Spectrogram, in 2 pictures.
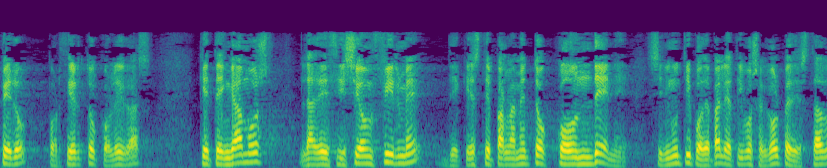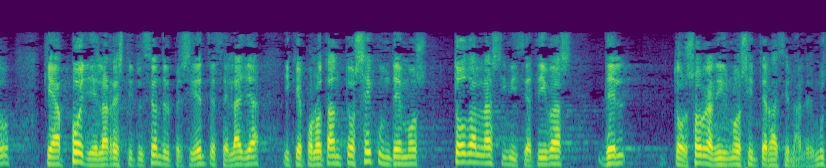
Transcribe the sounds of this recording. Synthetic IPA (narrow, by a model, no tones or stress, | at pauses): pe̞ɾo̞ | po̞ɾθje̞ɾt̪o̞ko̞le̞ɣ̞a̰s | ke̞t̪e̞ŋɡamo̞z | lað̞e̞θisjo̞ɱfiɾme̞ | ðe̞keest̪e̞paɾlamẽnt̪o̞ko̞nd̪e̞ne̞̰ | sinːiŋɡunt̪ipo̞ð̞e̞paljat̪iβ̞o̞se̞lɣo̞lpe̞ð̞est̪aðo | ke̞apo̞ʝe̞lare̞st̪it̪uθjo̞nd̪e̞lpɾe̞siðe̞nt̪e̞θe̞laʎaike̞po̞ɾlo̞t̪ant̪ose̞kund̪e̞mo̞s | t̪o̞ðazlasiniθjat̪iβ̞az | ðe̞l | d̪oso̞ɾɣanizmo̞sint̪eɾnaθjo̞nʔa̰lezmu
